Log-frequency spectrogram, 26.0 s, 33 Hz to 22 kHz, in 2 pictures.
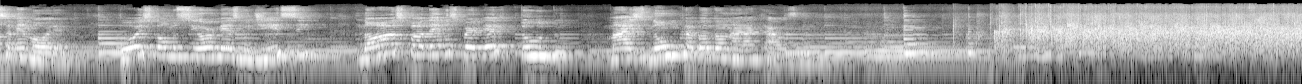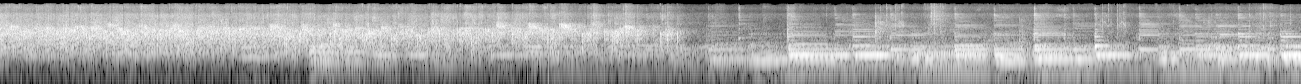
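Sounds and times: acoustic guitar playing softly: 0:00.0 - 0:26.0
audience applauding: 0:09.5 - 0:20.0.

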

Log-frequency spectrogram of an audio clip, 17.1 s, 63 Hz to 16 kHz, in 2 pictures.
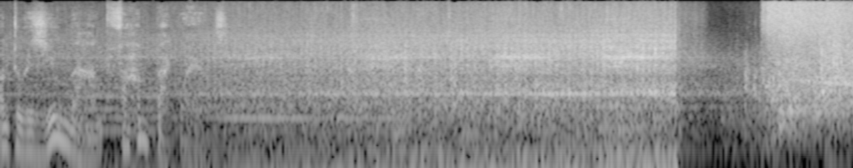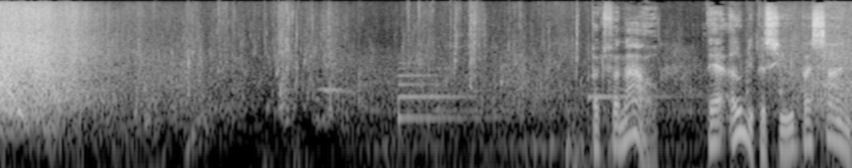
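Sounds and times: ship engine rumble: 0:00.0 - 0:07.8, 0:11.7 - 0:17.0
faint sea noise: 0:00.0 - 0:17.0
water: 0:00.0 - 0:17.0.

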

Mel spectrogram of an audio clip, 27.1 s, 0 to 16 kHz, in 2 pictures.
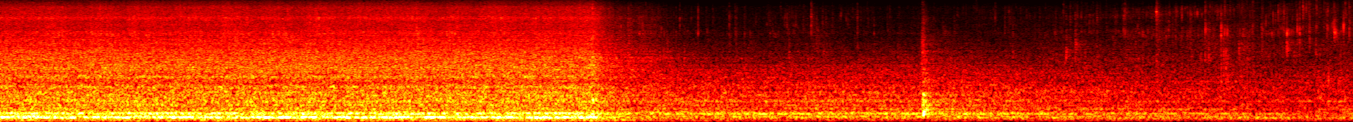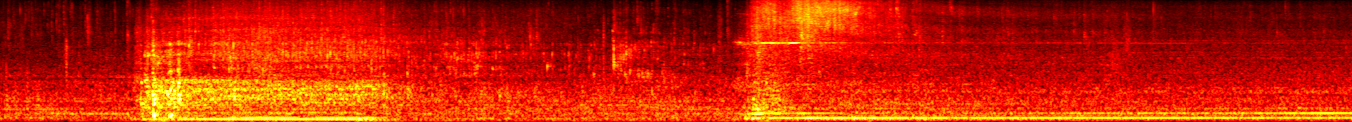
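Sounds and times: dishwasher pump humming: 0:14.8 - 0:27.0.

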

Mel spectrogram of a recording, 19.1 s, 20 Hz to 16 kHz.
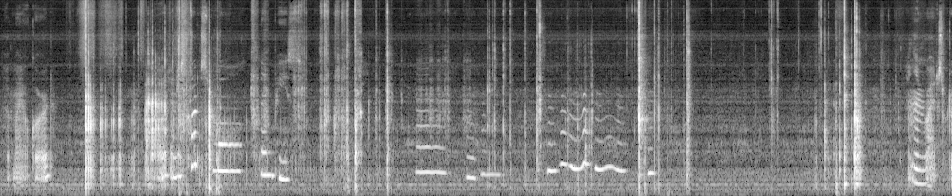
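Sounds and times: child humming: 0:08.3 - 0:10.2, 0:10.8 - 0:13.3.

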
